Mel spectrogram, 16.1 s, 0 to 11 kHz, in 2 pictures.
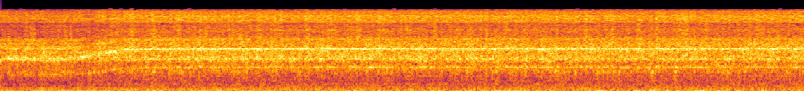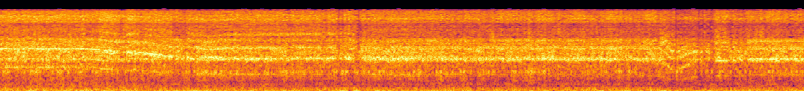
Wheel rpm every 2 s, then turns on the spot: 180, 230, 230, 230, 230, 170, 160, 150.
none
